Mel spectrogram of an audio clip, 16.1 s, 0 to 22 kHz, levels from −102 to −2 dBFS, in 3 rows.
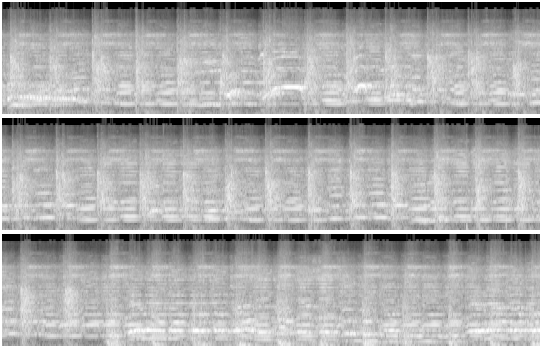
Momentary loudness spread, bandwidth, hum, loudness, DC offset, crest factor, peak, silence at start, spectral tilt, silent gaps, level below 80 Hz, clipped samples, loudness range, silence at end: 3 LU; 17.5 kHz; none; -7 LUFS; under 0.1%; 8 dB; 0 dBFS; 0 s; -1.5 dB/octave; none; -32 dBFS; 0.2%; 1 LU; 0 s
